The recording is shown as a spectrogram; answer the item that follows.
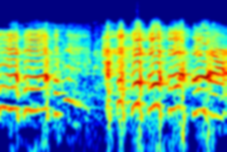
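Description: A baby laughing hard in quick, high-pitched bursts, in two runs, set off by being scratched or by a hand scratching beside him.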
